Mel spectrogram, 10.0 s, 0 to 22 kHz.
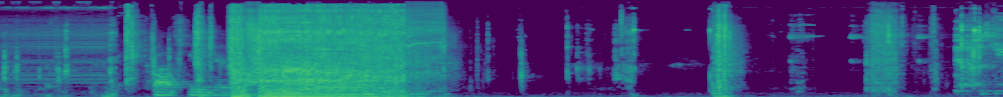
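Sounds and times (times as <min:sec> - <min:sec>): tools clicking and knocking: 0:04.6 - 0:06.5.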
